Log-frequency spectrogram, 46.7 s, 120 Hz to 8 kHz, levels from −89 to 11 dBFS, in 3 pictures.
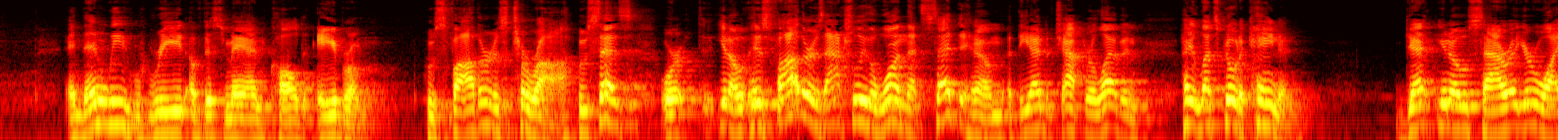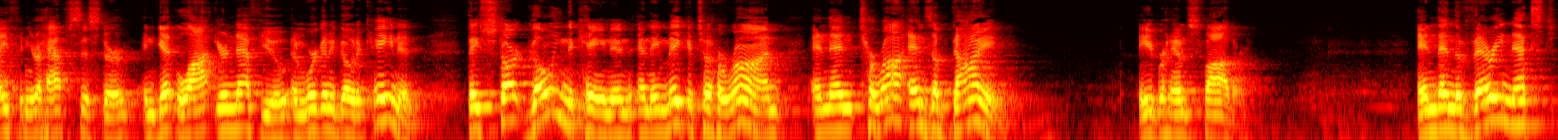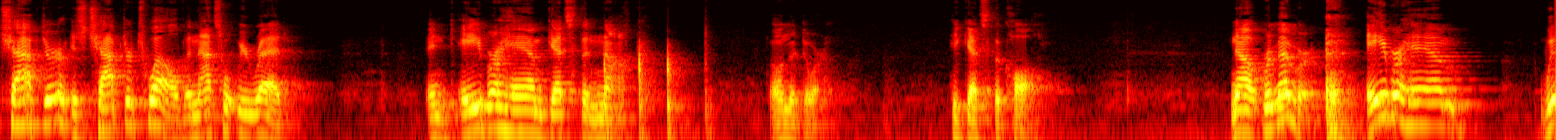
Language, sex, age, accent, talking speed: English, male, 50-69, American, 140 wpm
